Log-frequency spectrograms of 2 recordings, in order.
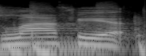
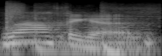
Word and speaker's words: Lafayette: It's Lafayette, like, have you laughed yet? Lafayette.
